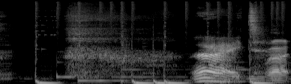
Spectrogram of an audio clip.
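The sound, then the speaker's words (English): A deep breath is drawn in with a sudden, sharp, gasp-like rush of air, followed by a few short voiced sounds. “All right. Deep breath.”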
